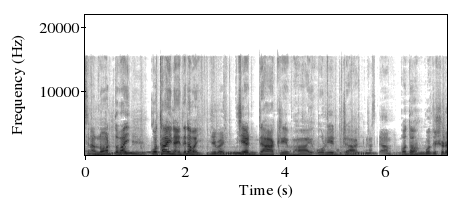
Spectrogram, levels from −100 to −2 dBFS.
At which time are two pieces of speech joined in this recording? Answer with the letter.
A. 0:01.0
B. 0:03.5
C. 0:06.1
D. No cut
C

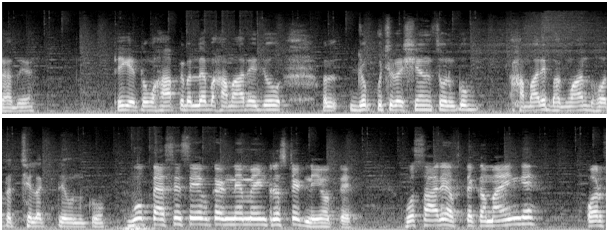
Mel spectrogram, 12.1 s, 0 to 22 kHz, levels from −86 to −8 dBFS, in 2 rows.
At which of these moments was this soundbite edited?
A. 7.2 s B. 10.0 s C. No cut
A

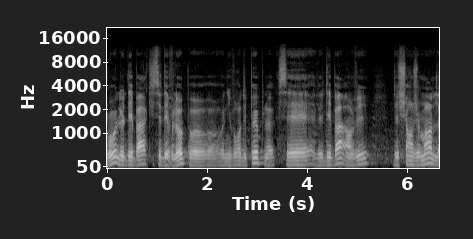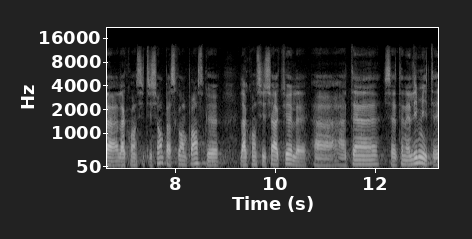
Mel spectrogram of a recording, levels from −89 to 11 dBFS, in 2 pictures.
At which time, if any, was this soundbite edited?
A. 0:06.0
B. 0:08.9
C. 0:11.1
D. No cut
C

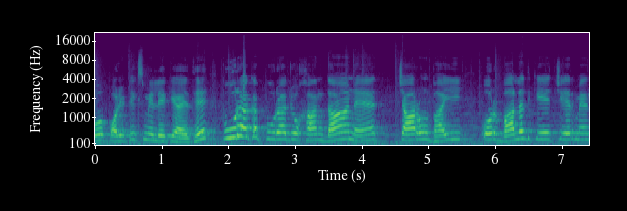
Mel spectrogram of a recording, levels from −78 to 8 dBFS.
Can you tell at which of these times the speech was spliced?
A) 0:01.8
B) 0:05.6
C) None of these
A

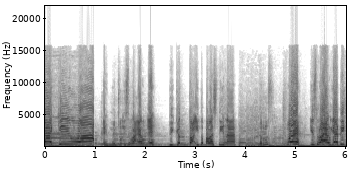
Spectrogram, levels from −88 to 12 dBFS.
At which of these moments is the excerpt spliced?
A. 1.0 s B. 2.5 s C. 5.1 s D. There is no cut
A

